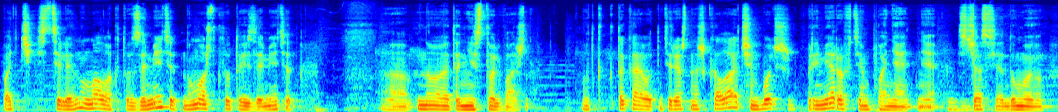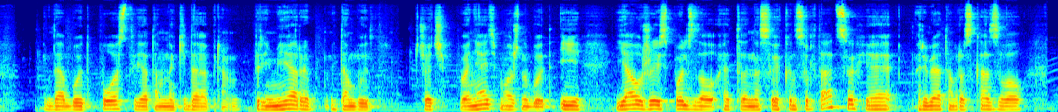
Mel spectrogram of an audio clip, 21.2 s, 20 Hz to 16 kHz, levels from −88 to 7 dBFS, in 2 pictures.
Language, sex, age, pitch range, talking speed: Russian, male, 20-39, 110-130 Hz, 155 wpm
